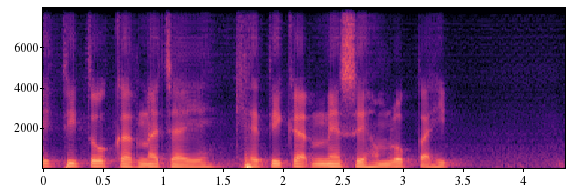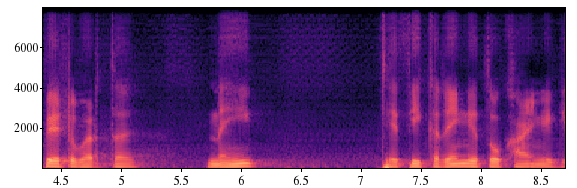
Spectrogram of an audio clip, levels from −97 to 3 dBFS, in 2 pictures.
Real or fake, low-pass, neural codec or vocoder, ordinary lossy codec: fake; none; codec, 16 kHz, about 1 kbps, DyCAST, with the encoder's durations; none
